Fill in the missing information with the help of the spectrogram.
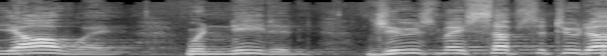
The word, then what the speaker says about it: Yahweh: And it is commonly pronounced, and I'm sure I won't be like a full Jew in saying this, but something with the way of Yahweh. Yahweh.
